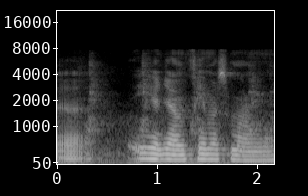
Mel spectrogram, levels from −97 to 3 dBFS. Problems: constant background noise, echo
